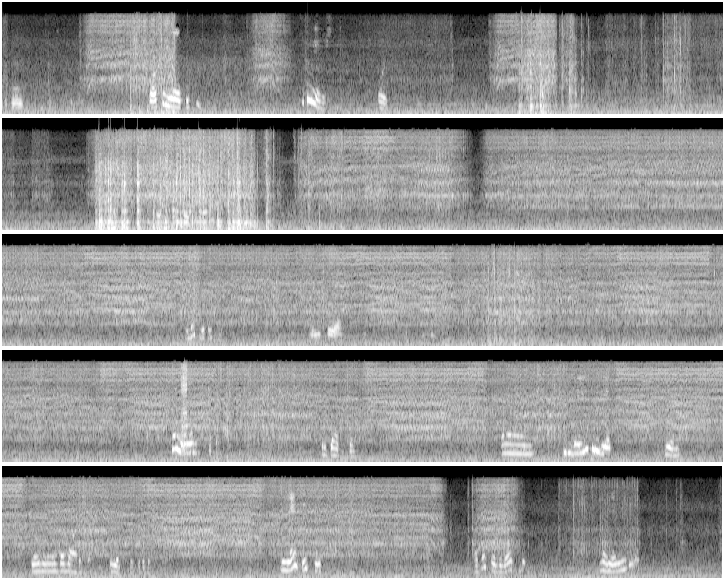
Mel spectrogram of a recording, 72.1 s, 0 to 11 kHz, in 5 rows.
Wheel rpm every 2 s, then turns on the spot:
20, 100, 20, 10, 20, 70, 20, 20, 110, 130, 100, 130, 120, 160, 160, 160, 160, 160, 160, 160, 160, 160, 160, 160, 160, 160, 160, 160, 160, 160, 160, 160, 160, 70, 20, 10.
8-10 12-16 66-72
